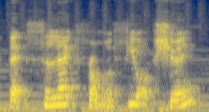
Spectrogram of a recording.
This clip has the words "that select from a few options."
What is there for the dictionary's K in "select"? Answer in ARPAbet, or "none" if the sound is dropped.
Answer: K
